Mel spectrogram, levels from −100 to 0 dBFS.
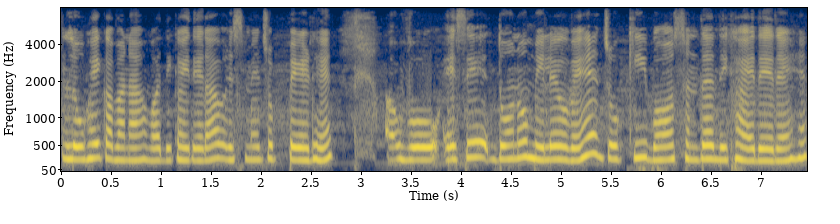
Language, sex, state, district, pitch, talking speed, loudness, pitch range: Chhattisgarhi, female, Chhattisgarh, Jashpur, 240 Hz, 215 wpm, -12 LUFS, 230-255 Hz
